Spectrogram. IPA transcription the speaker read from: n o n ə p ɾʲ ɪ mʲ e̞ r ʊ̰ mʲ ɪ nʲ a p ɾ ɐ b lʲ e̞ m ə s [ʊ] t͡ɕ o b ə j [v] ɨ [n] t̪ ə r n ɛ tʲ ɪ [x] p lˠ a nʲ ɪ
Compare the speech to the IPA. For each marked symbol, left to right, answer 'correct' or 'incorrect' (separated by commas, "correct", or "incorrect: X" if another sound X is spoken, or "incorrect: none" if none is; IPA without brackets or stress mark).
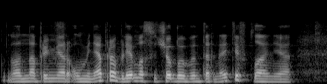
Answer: correct, correct, correct, incorrect: f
